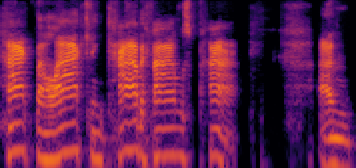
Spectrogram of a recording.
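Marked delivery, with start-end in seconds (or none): 0.0-2.4 broad Cardiff accent, higher and louder. Shown as a demonstration. Showing a listener how Cardiff folk sound, broad Cardiff accent. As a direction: drop into a strong Cardiff accent. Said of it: "it's hack like that".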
